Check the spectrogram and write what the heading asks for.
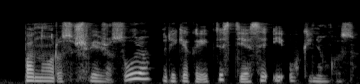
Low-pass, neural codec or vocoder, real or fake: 7.2 kHz; none; real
